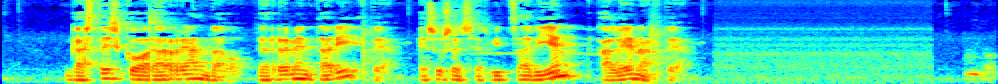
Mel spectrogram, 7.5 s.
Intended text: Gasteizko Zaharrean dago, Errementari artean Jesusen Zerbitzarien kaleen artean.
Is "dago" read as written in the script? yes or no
yes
